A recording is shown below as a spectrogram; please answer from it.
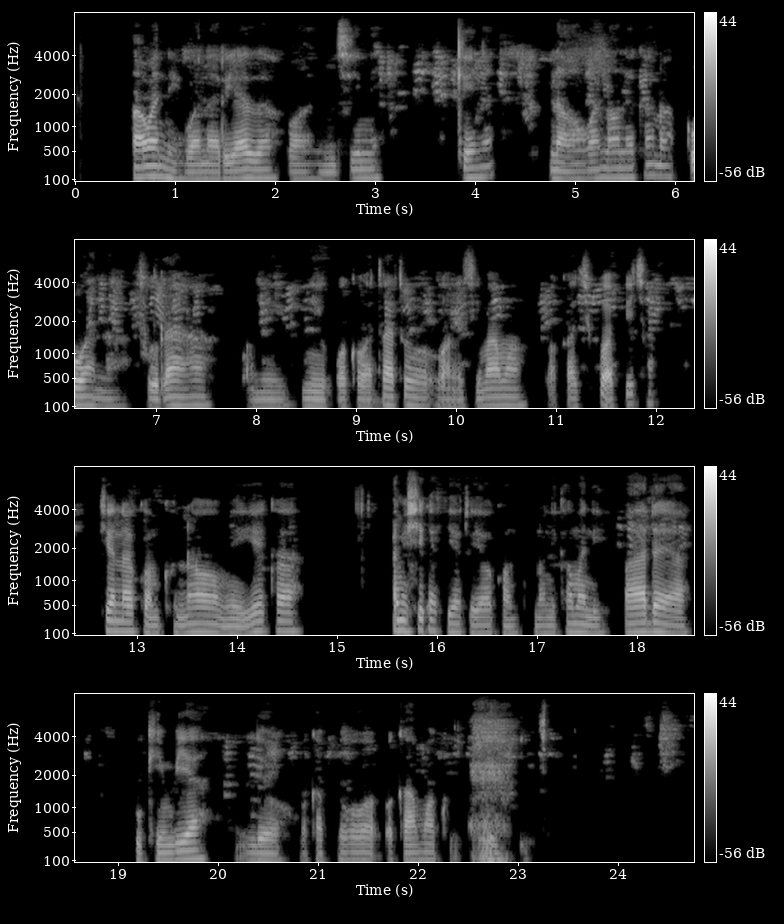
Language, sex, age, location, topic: Swahili, male, 18-24, Nakuru, government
